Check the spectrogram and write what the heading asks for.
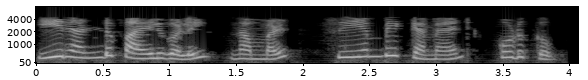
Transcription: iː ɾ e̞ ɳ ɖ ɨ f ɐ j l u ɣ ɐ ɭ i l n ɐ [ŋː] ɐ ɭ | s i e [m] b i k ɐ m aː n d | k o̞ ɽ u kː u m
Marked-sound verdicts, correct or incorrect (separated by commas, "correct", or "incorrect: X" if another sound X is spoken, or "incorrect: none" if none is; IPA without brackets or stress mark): incorrect: mː, correct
